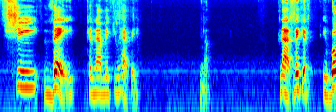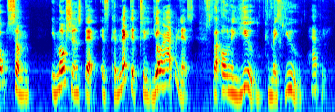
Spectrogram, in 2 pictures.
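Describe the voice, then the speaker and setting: A woman's voice: mid-range voice, lively intonation, slow pace. An older woman hosting her own show, talking in a playful, preachy, coaxing way and drawing out phrases for effect. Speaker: host. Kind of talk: casual talk show monologue. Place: home studio with keyboard.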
